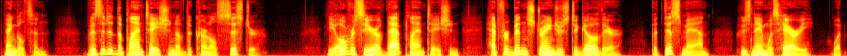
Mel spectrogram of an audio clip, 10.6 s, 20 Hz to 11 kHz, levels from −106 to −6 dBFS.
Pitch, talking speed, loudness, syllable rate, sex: 110 Hz, 170 wpm, -21 LUFS, 5.8 syllables/s, male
